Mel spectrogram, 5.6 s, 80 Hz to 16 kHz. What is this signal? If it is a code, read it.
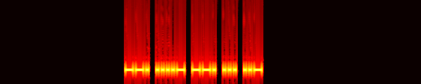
Morse code, heard as a keyed tone, about 36 wpm, 700 Hz. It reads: G4GSU
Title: DXCC-100 Call Signs - 5 Characters - Repeated 3x - 35wpm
